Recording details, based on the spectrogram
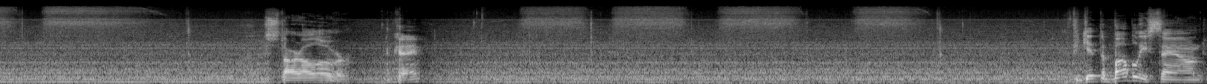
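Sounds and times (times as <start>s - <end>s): e-cig coil bubbling and sizzling: 0.0s - 1.8s, 5.1s - 9.5s.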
